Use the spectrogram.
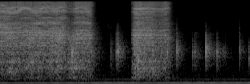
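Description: CRC QD electronic cleaner sprayed onto an antique oil can spout, a loud close aerosol hiss lasting about a second, then several shorter bursts and spurts trailing off.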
